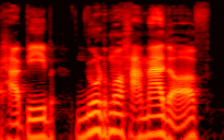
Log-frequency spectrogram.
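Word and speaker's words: Khabib Nurmagomedov: he will serve as the official backup for habib nurmagomedov and i swear to you that's how you pronounce the name versus justin gaichi um what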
